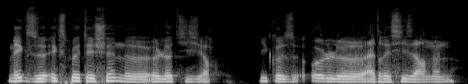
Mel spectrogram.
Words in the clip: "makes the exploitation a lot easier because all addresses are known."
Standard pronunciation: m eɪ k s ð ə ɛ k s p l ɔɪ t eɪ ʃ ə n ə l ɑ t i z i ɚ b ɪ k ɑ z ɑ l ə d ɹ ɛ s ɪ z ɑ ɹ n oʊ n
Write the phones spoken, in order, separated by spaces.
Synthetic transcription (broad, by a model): m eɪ k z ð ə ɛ k s p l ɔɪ t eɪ ʃ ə n ə l ɑ t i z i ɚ b ɪ k ɑ z ɑ l ə d ɹ ɛ s ɪ z ɑ ɹ n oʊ n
